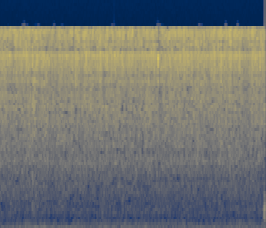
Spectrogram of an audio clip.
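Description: Sliced carrots, bell pepper and onion sizzling steadily in a frying pan of sweet-and-sour sauce.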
